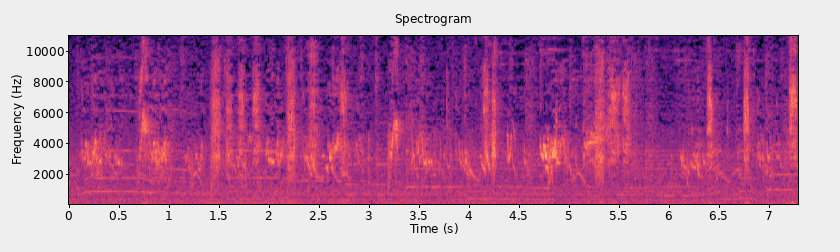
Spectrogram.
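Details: Happy budgerigar twittering in fast, scratchy bursts of clicks and high chirps, with a few louder squeaks and faint low whistles in the background.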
